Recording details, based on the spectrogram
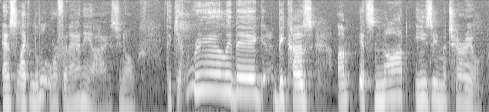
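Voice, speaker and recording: Dark-voiced priest giving a lecture. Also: male voice, sits high, big pitch swings. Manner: measured, with frequent fillers and restarts. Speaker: priest and seminary teacher. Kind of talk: conference lecture.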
